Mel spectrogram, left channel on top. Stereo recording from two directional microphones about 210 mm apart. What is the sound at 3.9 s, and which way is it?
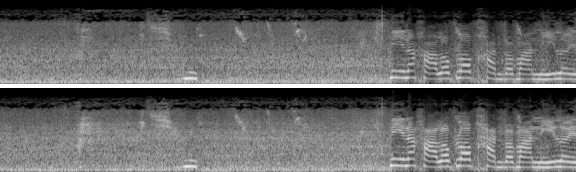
Speech, centre (ahead or behind).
